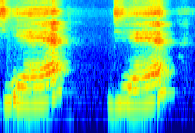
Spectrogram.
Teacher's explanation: the third tone, falling and rising tone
